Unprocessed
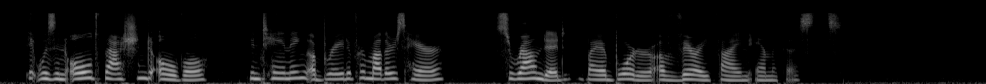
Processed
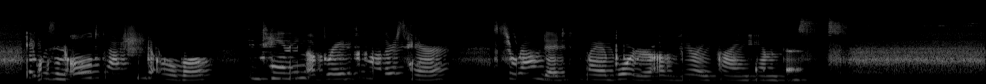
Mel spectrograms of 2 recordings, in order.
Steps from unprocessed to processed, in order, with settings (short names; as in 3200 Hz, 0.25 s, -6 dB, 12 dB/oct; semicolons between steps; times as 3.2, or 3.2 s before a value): spectral noise reduction 23 dB; compressor 8:1, threshold -43 dBFS, peak gain reduction 21 dB; LPF 4700 Hz 24 dB/oct; bell 3100 Hz -7 dB 0.44 oct; auto swell 0.483 s; resonant high-pass 1200 Hz, resonance Q 8.8; on a send: echo 75 ms -12 dB; on the sum: three-band squash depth 100%; gain +16 dB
